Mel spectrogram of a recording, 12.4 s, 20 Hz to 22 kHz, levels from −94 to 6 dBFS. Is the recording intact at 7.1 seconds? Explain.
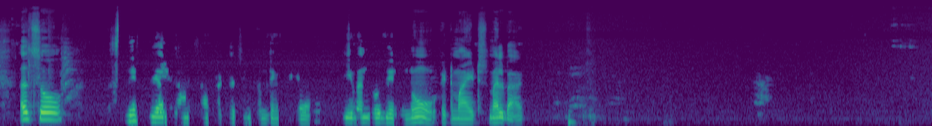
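Yes, the speech at 7.1 seconds plays through intact, with no audible fault at that moment.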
